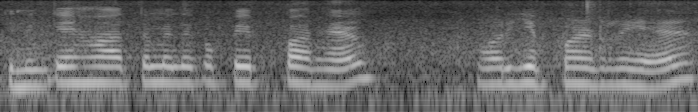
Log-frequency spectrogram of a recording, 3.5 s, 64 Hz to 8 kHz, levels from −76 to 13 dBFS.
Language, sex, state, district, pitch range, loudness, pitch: Hindi, female, Haryana, Jhajjar, 210-230 Hz, -16 LUFS, 225 Hz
